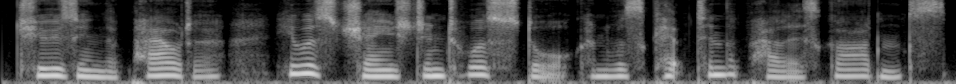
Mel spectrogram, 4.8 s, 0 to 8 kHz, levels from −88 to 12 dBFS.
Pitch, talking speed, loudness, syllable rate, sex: 195 Hz, 200 wpm, -16 LUFS, 5.2 syllables/s, female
